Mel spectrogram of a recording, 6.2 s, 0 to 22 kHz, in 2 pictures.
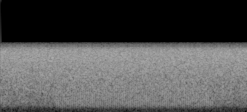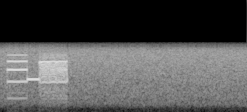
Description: Caller ID data burst, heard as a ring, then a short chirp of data, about 1200 baud, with phone line noise.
